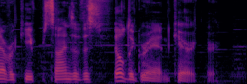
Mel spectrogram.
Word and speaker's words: Hildibrand: Since parting ways, I've searched every alley and dive bar and Everkeep for signs of this Hildibrand character. It's pronounced Hildibrand.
